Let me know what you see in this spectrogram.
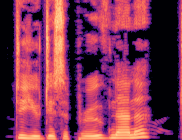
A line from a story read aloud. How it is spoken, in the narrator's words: Justine growled, ready to do battle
